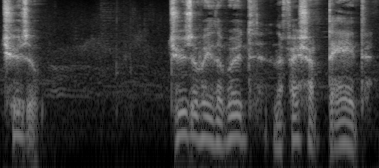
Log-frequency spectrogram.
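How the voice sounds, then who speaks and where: A man's voice: mid-range voice, a little slow, slight background noise, pitched above the performer's own voice, natural voice. A man voicing a grim, blunt warrior in a fantasy war game, terse and sour.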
